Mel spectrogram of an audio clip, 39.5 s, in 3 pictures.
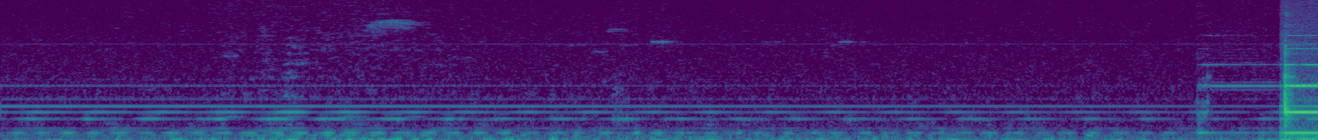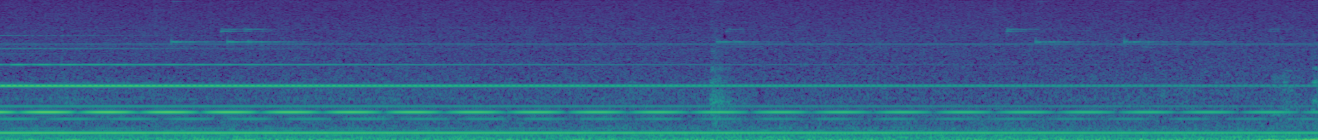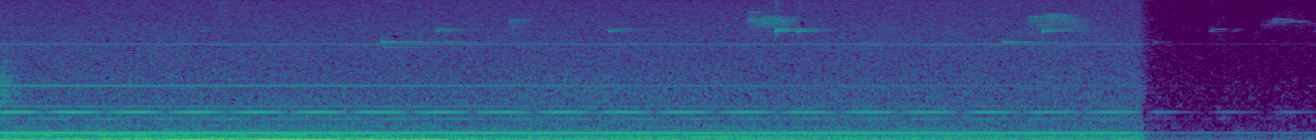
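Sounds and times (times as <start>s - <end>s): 
singing bowls ringing: 0.0s - 39.5s
deep low rumble: 15.6s - 37.8s.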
